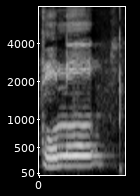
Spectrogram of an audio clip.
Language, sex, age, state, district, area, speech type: Odia, male, 30-45, Odisha, Bargarh, urban, read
